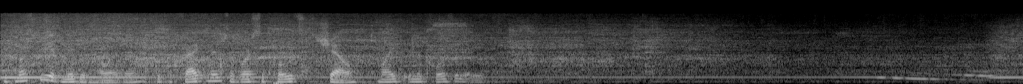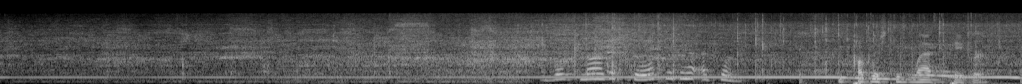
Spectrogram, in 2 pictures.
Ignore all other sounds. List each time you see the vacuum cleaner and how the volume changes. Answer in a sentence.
You can hear the vacuum cleaner from 0.0 to 20.4 s, getting quieter then louder.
